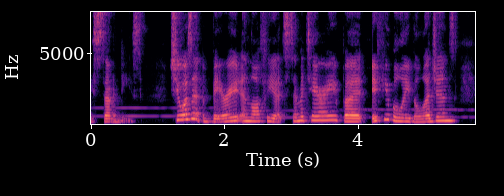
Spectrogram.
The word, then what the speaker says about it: Lafayette: of, you guessed it, Lafayette. Or Lafayette, we pronounce it differently down here.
